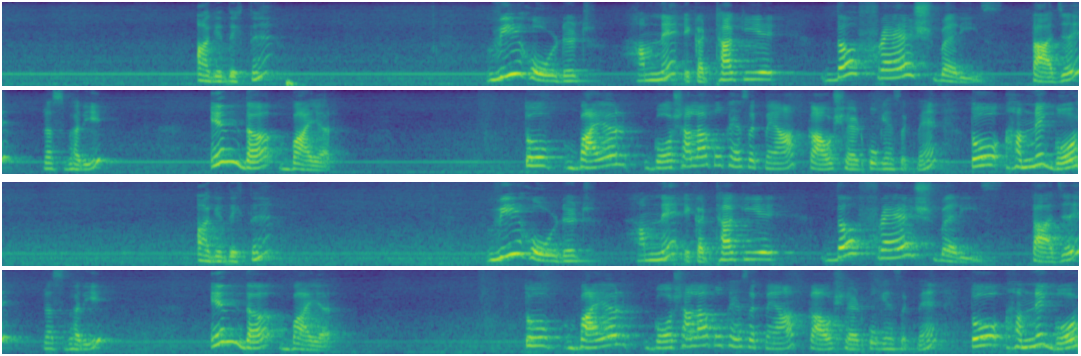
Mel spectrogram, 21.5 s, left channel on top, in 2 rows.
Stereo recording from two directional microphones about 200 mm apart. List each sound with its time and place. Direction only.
1.9 s a woman's voice: 15° left (ahead or behind)
4.9 s a woman's voice: 15° left (ahead or behind)
12.8 s a woman's voice: 25° left (ahead or behind)
16.6 s a woman's voice: 25° left (ahead or behind)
